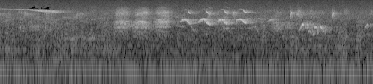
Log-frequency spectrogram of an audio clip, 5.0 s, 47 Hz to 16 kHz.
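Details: Red-rumped swallows (Cecropis daurica) at Bhakrakot village, Mohaan, Uttarakhand, India, in March 2020 give quick, twittering chirps in short bursts, high and slightly buzzy, over a low background rumble.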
